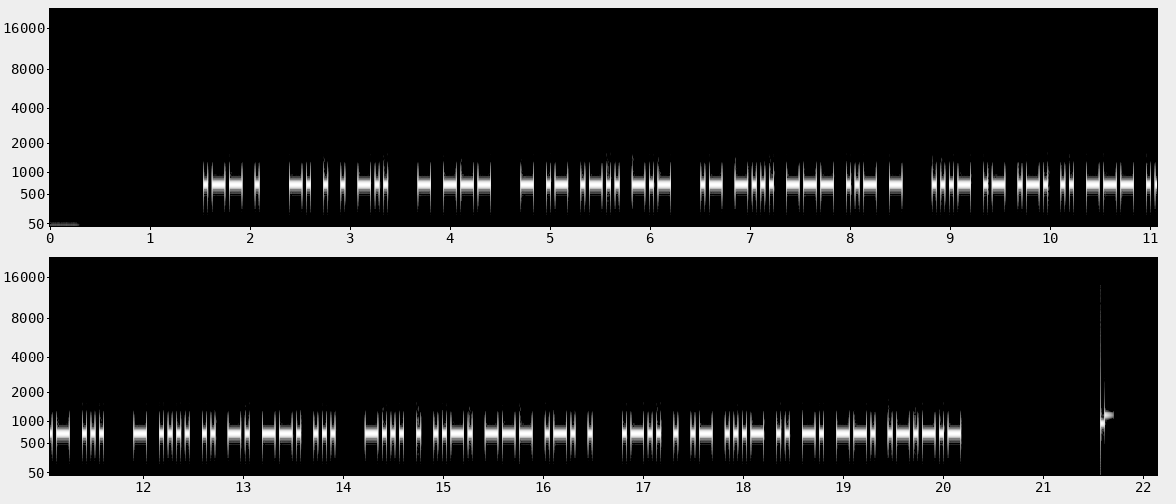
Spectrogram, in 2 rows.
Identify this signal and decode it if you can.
Morse code, heard as a keyed tone, about 28 wpm, 700 Hz. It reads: WE NEED TO TALK ABOUT VARIOUS THINGS BEFORE LEAVING.
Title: Sentences from Top 1000 Words - Review Part 4 - 28wpm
